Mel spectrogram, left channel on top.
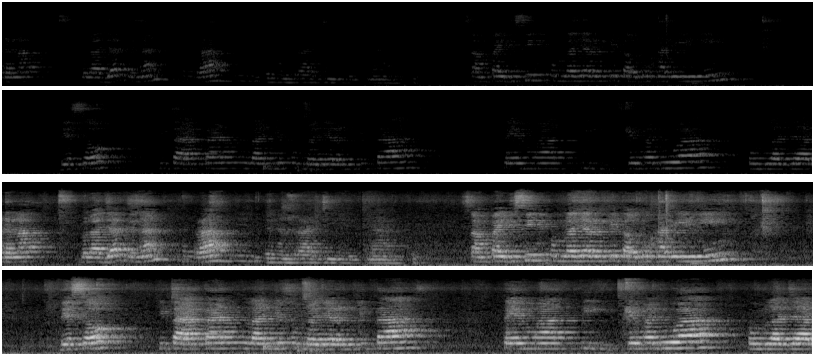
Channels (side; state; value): left; quieter; 29.4 dB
